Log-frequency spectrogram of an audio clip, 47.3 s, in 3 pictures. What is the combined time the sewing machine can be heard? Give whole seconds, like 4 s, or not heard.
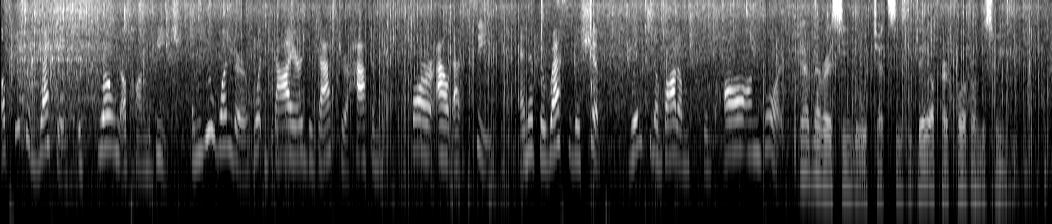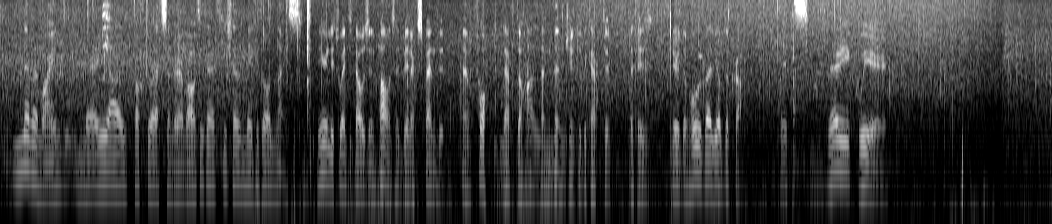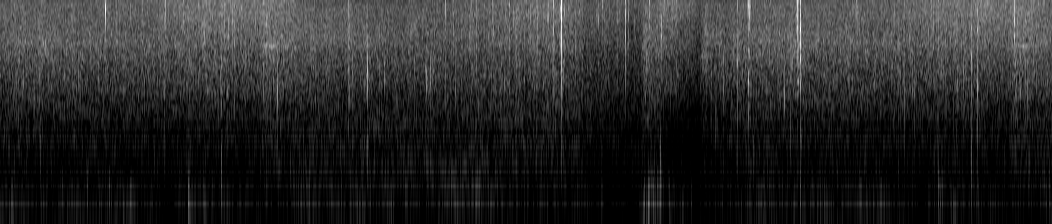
2 s.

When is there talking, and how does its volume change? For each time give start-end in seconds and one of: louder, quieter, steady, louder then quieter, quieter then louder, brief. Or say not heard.
0.0-15.2 steady
15.8-29.2 steady.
